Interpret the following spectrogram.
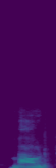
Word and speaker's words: Laude: Do you pronounce Laude? How do you pronounce her name? Laude? Or is it Laud? Loud.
